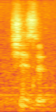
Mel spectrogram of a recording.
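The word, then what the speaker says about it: チーズ: pronounced right cheese right cheese and map is pronounced chisu so be careful kanji chard says Hani Dango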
